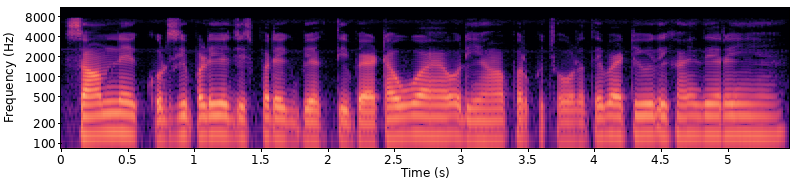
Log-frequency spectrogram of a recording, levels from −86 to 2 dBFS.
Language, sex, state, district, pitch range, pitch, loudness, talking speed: Hindi, male, Uttar Pradesh, Saharanpur, 110-130 Hz, 125 Hz, -22 LUFS, 250 wpm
